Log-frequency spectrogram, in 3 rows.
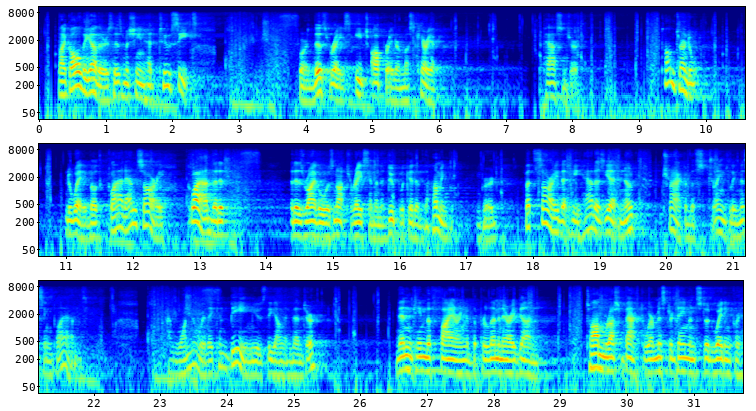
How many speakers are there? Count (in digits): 1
